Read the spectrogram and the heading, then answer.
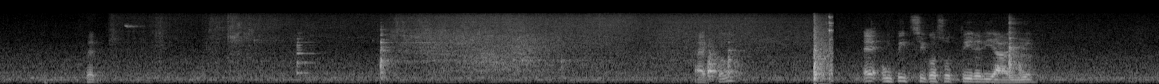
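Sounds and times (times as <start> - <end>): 
speech: 0.8 - 1.3, 7.0 - 7.5, 8.6 - 10.5
sizzling in a pan seasoned with wholegrain salt and chili: 1.1 - 8.4
small ladle of water hitting a sizzling pan: 2.0 - 8.4.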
